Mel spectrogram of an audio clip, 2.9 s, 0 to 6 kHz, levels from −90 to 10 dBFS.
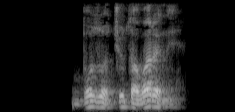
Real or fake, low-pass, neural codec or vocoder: real; 5.4 kHz; none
